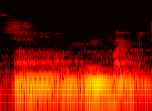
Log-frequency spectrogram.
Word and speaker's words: neophyte: Those spellings are different. It is not N-E-O F-I-G-S-T. N-E-O neophyte. P-H-Y-T-E. But the pronunciation is same.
